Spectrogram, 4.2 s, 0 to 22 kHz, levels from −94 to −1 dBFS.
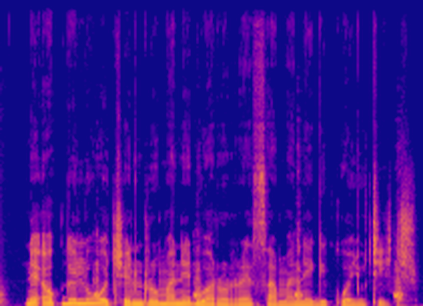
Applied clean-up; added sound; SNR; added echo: none; Tick-tock; 16 dB; none.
